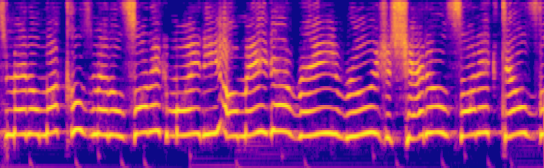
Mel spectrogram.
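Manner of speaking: very high, cutesy uwu voice; squeaky, cutesy anime baby talk. Acted. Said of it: "to do my Uwu voice".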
